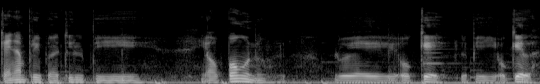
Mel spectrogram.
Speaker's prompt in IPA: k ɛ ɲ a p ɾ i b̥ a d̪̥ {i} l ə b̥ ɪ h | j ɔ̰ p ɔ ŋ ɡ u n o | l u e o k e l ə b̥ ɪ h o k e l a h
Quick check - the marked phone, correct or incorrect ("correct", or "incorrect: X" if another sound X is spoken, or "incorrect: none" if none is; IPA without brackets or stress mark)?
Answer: correct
